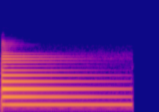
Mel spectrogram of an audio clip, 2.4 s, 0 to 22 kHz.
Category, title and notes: Instrument samples > String
Random guitar notes 001 CIS4 01
electric, electricguitar, guitar, stratocaster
